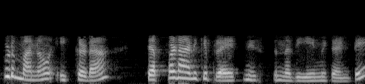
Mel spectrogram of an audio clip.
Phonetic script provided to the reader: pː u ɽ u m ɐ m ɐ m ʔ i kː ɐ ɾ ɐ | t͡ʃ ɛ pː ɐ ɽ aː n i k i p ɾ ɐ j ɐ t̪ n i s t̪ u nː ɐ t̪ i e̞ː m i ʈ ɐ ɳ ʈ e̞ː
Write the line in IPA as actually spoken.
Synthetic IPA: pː u ɽ u m ɐ n ɐ m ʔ i kː ɐ ɽ ɐ | t͡ʃ ɛ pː ɐ ɽ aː n i k i p ɾ ɐ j ɐ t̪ n i s t̪ u nː ɐ d̪ i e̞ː m i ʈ ɐ ɳ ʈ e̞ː

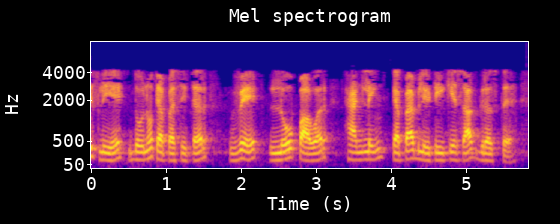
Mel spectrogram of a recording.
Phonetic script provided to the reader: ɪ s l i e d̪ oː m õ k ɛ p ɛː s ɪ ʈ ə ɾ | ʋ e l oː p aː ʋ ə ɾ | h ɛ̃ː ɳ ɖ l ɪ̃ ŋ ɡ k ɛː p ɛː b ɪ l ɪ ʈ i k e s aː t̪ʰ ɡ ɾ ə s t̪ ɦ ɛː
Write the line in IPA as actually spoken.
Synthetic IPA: ɪ s l i e d̪ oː n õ k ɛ p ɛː s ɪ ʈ ə ɾ | ʋ e l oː p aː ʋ ə ɾ | h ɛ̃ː ɳ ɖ l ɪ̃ ŋ ɡ k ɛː p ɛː b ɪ l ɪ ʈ i k e s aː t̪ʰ ɡ ɾ ə s t̪ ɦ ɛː

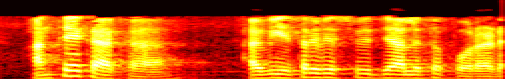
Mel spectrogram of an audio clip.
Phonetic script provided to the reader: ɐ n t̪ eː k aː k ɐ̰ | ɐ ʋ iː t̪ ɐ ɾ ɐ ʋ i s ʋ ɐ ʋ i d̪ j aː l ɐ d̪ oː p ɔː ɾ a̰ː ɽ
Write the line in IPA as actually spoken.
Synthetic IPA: ɐ n t̪ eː k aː k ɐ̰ | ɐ ʋ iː t̪ ɐ ɾ ɐ ʋ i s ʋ ɐ ʋ i d̪ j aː l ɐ t̪ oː p ɔː ɾ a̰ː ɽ

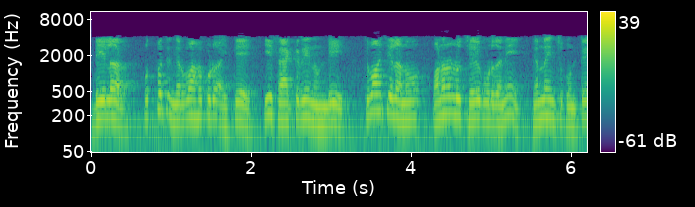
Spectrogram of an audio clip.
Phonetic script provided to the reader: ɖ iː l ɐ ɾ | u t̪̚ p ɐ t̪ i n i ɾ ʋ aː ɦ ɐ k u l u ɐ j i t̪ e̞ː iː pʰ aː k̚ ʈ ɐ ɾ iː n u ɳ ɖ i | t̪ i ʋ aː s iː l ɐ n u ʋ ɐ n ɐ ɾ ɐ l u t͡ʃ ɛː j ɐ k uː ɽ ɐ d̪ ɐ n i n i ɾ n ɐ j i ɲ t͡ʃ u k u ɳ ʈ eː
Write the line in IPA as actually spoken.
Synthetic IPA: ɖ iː l ɐ ɾ | u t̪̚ p ɐ t̪ i n i ɾ ʋ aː ɦ ɐ k u ɽ u ɐ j i t̪ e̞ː iː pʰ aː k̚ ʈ ɐ ɾ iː n u ɳ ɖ i | t̪ i ʋ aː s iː l ɐ n u ʋ ɐ n ɐ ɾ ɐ l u t͡ʃ ɛː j ɐ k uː ɽ ɐ d̪ ɐ n i n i ɾ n ɐ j i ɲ t͡ʃ u k u ɳ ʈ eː

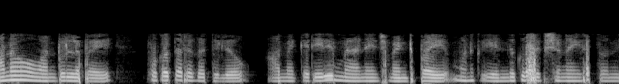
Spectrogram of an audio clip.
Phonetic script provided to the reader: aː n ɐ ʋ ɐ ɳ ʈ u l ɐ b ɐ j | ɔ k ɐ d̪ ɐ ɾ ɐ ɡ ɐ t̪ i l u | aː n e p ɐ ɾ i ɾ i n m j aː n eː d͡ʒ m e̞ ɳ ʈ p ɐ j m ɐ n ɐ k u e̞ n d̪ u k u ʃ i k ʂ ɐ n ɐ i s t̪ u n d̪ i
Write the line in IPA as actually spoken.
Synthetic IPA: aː n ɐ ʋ ɐ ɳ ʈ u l ɐ p ɐ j | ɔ k ɐ t̪ ɐ ɾ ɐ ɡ ɐ t̪ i l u | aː m e k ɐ ɾ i ɾ i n m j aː n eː d͡ʒ m e̞ ɳ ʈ p ɐ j m ɐ n ɐ k u e̞ n d̪ u k u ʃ i k ʂ ɐ n ɐ i s t̪ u n d̪ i

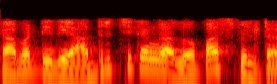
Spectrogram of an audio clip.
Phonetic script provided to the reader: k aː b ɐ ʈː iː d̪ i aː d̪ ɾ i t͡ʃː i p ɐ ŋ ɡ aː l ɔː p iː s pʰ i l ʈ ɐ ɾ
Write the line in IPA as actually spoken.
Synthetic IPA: k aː b ɐ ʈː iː d̪ i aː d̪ ɾ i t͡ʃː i k ɐ ŋ ɡ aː l ɔː p aː s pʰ i l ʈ ɐ ɾ

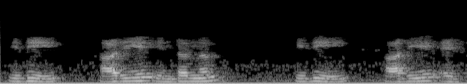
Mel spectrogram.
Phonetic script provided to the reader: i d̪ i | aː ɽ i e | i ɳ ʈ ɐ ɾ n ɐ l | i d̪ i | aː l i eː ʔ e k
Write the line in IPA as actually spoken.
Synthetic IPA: i d̪ i | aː ɾ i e | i ɳ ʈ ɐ ɾ n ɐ l | i d̪ i | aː ɾ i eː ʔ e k

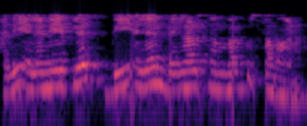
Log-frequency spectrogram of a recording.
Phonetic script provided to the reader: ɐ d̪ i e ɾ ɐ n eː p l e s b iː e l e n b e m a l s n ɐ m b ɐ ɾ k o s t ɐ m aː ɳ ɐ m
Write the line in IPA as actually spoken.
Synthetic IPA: ɐ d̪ i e l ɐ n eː p l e s b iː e l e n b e n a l s n ɐ m b ɐ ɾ k u s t ɐ m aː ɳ ɐ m

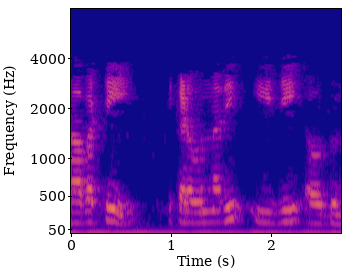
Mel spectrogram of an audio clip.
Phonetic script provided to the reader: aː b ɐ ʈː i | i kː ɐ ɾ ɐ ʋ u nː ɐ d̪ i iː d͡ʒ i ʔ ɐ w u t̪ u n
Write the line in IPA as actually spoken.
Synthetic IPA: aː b ɐ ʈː i | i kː ɐ ɽ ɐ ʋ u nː ɐ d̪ i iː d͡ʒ i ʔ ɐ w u t̪ u n

